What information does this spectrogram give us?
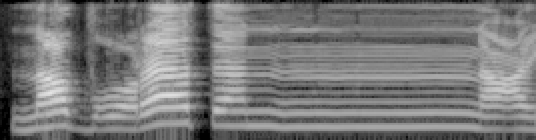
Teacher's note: نون مشدد کا غنہ اور ضاد کو پر پڑیں گے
